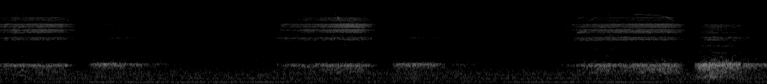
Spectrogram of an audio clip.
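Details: Slow, regular snores with a whistling, snorting edge, about 20 breaths a minute, over a steady background hum.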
